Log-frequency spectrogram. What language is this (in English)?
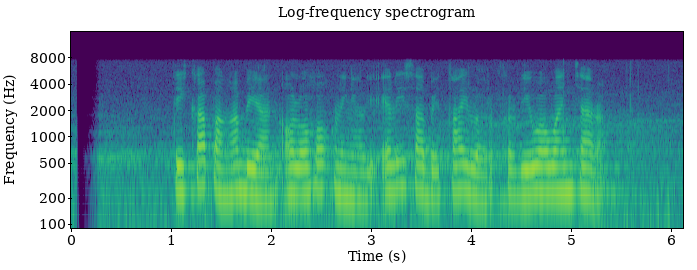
Sundanese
